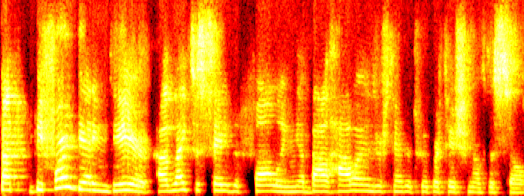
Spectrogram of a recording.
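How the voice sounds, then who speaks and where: A woman with a non-native accent speaks at a fairly high pitch, her loudness swinging widely. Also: ordinary pitch variation, fairly quick pace. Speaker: philosophy scholar. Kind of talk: academic Q&A answer. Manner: halting.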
